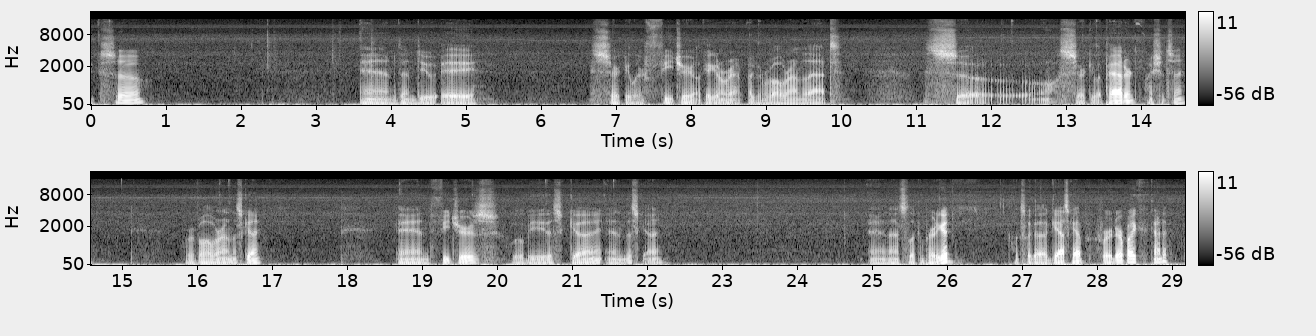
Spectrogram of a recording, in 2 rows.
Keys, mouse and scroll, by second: 0.1 click, 3.2 Escape, 8.8 click, 12.1 click, 13.2 click, 14.4 middle click, 16.3 click, 19.6 click, 20.5 click, 21.4 click, 24.6 middle click, 25.9 scroll down 1, 26.2 middle click, 27.1 scroll up 1, 27.2-28.2 middle drag, 28.7 scroll down 1, 28.8 middle click.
